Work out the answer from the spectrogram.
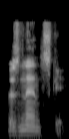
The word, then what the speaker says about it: Posnanski: Is that how you pronounce it? Posnanski.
